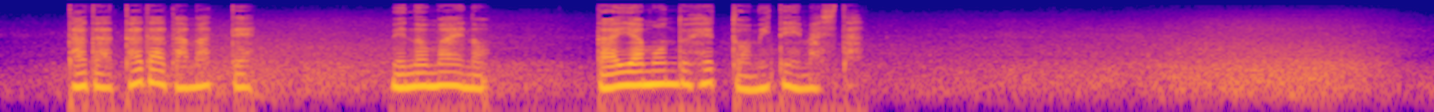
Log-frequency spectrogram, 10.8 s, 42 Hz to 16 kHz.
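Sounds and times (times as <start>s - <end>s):
ocean surf breaking near Diamond Head: 0.0s - 10.7s
wind near Diamond Head: 0.0s - 10.7s
speech: 0.6s - 2.0s, 2.9s - 3.8s, 4.5s - 6.5s.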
